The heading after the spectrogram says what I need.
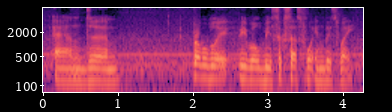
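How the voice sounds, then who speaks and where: Speaking fairly slowly, a man is heard with noticeable background noise in the mix. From Ukraine. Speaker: Ukrainian commentator. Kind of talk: tv panel discussion. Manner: halting, many repetitions.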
